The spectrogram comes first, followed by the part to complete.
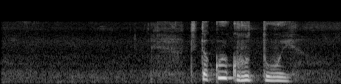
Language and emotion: Russian, positive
